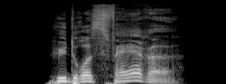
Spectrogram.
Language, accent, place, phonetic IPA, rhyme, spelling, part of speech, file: German, Germany, Berlin, [hydʁoˈsfɛːʁə], -ɛːʁə, Hydrosphäre, noun, De-Hydrosphäre.ogg
- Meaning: hydrosphere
